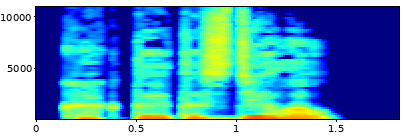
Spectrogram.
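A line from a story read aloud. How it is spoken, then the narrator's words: Whisper. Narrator (Russian): прошептала Кэрол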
